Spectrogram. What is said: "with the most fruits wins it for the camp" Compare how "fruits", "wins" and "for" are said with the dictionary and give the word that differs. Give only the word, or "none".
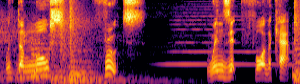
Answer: none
